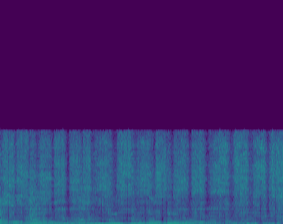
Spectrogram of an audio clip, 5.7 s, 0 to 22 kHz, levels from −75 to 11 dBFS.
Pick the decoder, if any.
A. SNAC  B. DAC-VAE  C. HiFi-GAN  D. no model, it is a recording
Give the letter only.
A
